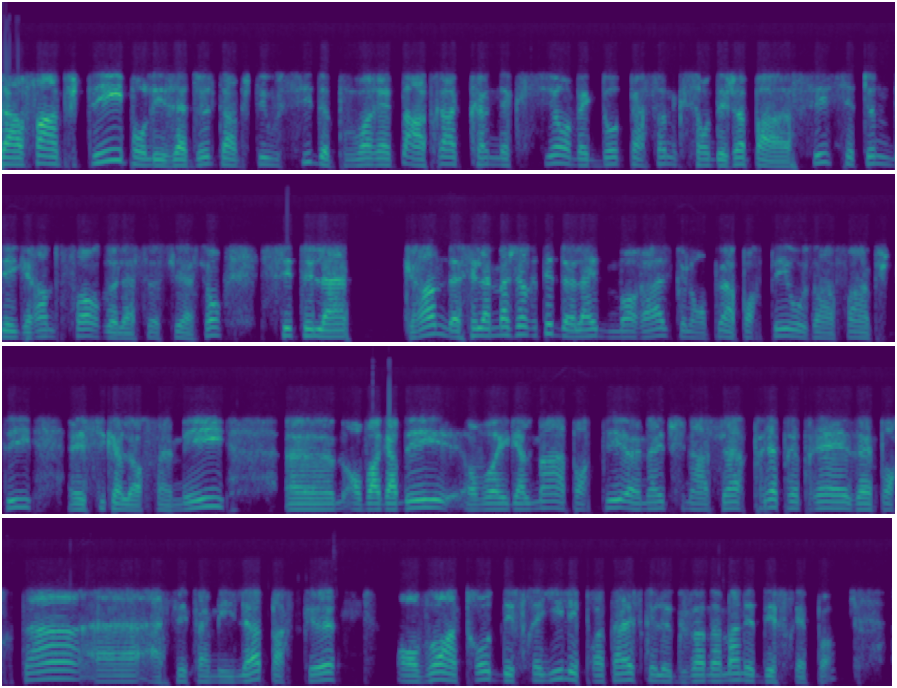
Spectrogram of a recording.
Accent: Sherbrooke, Quebec, Canada; Ben oui, moi je viens de la région de Sherbrooke, on vivait sur la ferme, mes parents, mes sœurs et moi

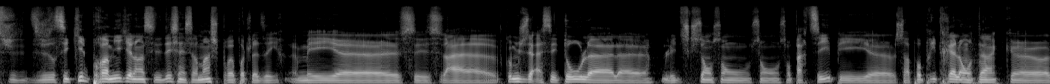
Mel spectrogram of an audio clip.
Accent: Île d'Orléans, Quebec, Canada; also born or lived in Taschereau; J'habite dans Taschereau. Ma vie est dans Taschereau. Je suis né dans Taschereau. J'ai grandi à l'île d'Orléans, mais j'ai fait mes études primaires, secondaires dans Taschereau.

